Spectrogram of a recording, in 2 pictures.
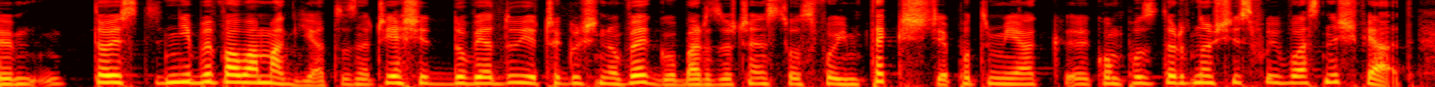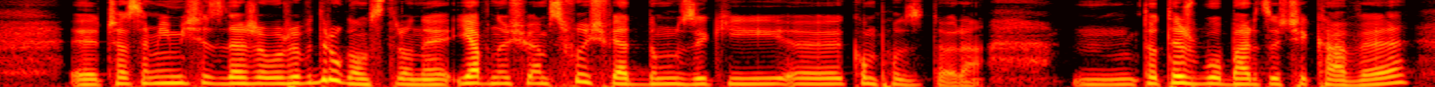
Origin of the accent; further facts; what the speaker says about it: Warsaw, Masovian Voivodeship, Poland; born there; moved away as an adult; now in Kraków, Poland; Urodziłam się w Warszawie i przyjechałam na studia do Krakowa.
